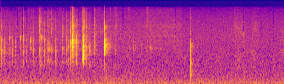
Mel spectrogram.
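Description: A few light clicks and taps from small plastic airbrush paint bottles being handled while paints are mixed, the sharpest two about a second and a half and two seconds in, a softer one near four seconds.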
